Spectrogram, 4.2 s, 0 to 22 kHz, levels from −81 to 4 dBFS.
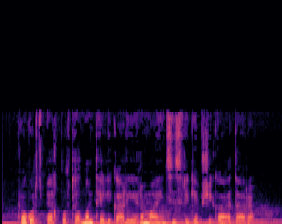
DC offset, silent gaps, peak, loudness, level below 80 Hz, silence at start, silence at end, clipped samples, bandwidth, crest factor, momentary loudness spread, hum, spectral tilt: under 0.1%; none; -6 dBFS; -23 LUFS; -48 dBFS; 0.05 s; 0 s; under 0.1%; 11.5 kHz; 16 dB; 9 LU; none; -6 dB/octave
